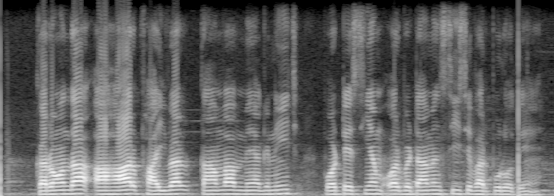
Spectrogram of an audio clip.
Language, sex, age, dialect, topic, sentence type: Hindi, male, 25-30, Awadhi Bundeli, agriculture, statement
